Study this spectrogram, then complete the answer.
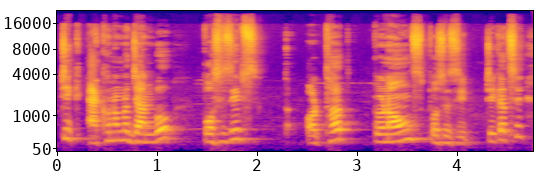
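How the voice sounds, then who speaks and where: A man with a Bangladeshi accent teaching an English grammar lesson, asking questions and answering them himself, and reading example sentences slowly. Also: high-pitched. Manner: asks and answers his own questions.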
